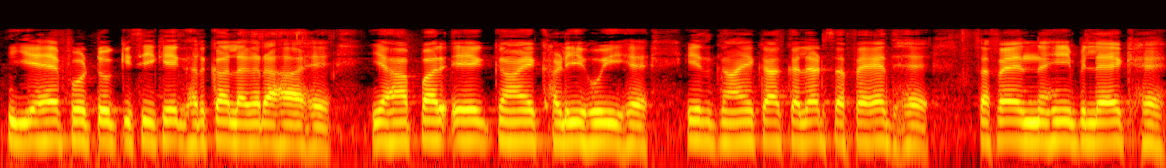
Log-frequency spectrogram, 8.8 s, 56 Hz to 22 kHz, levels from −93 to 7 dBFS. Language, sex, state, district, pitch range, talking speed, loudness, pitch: Hindi, male, Uttar Pradesh, Jyotiba Phule Nagar, 140-150 Hz, 190 wpm, -20 LUFS, 145 Hz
